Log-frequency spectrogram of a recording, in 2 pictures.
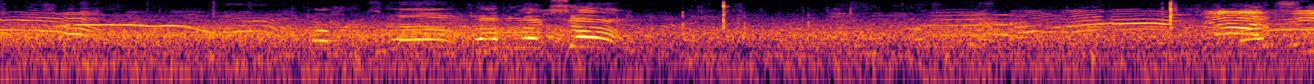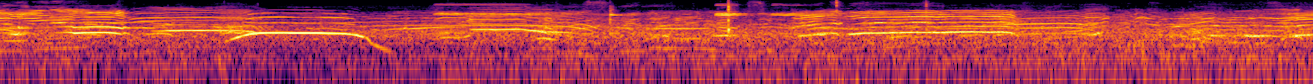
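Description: Young girls shout and call to each other across an open field outdoors.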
